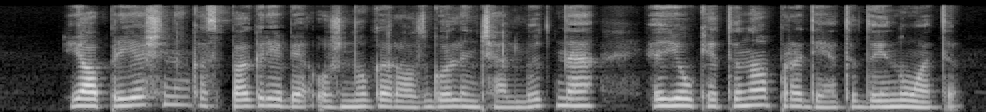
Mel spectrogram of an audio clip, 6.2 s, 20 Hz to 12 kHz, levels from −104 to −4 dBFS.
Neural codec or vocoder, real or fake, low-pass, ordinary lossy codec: none; real; 9.9 kHz; AAC, 64 kbps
